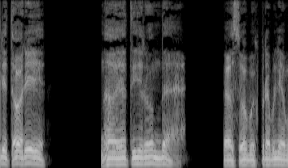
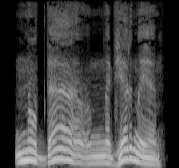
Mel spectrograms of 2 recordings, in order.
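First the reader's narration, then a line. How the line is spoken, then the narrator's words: Uncertain drawl. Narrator (Russian): как-то неуверенно протянул помощник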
